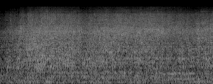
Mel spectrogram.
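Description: Raw cut potato strips dropped into a large pan of hot oil for French fries, frying with a loud, steady sizzle that starts suddenly and eases slightly toward the end.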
